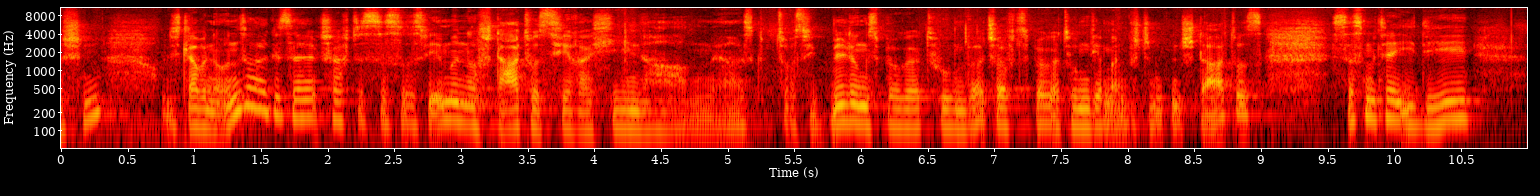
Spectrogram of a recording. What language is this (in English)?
German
